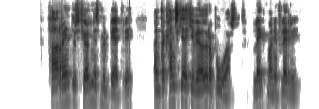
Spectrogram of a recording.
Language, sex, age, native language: Icelandic, male, 40-49, Icelandic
